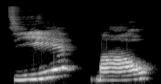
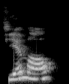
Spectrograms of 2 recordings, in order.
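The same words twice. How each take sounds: First: 睫毛 drawn out with both syllables held apart; slow demonstration. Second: Said in the usual way. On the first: Shown as a demonstration. Teacher modelling the eyelash word, slow demonstration. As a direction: say 睫毛 slowly for learners. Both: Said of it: "I speak normal speed".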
